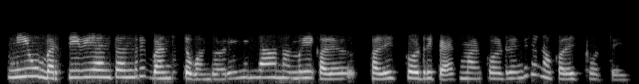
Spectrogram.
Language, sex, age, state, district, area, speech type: Kannada, female, 18-30, Karnataka, Gadag, rural, conversation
